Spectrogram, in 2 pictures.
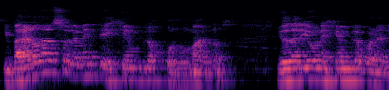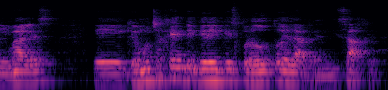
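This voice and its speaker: A male teacher lectures in a mid-pitched voice, explaining step by step and checking in with his listeners. He sits far from the mic in a very echoey room, so his voice rings with reverb. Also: expressive, normal speed, a bit bright. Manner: explanatory, full of rhetorical check-ins. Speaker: psychology teacher. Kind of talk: classroom lecture.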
